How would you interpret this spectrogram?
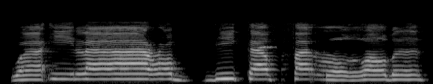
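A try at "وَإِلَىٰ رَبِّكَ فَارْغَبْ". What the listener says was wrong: Ya, coba diulang, ro-nya dialirkan. Wa ila rabbika farghab. Jadi nggak ngangkat, nggak naik ke langit-langit.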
